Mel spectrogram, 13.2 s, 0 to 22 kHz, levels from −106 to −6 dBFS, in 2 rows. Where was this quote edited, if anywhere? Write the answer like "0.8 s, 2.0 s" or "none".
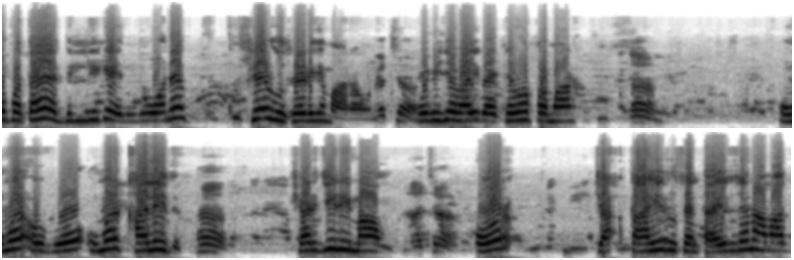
none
